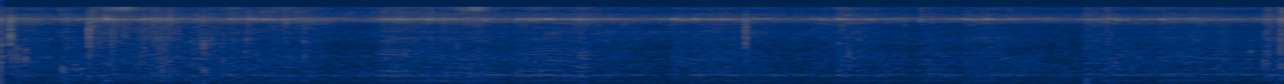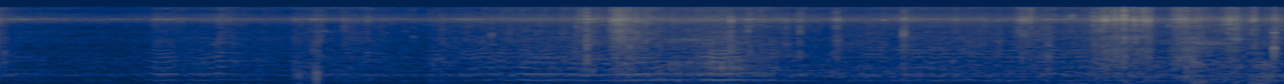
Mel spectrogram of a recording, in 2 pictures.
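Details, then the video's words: A wild ligwan honeybee colony in the forest, called very fierce while its honey-filled hive is taken; a long, even buzzing hum fills the scene, growing busier toward the end amid occasional taps and rustling. "Ligwan Beehive Harvesting in the Forest"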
